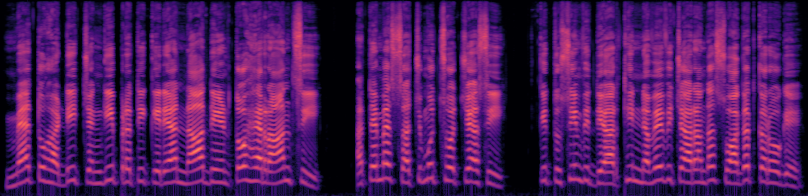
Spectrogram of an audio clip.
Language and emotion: Punjabi, surprised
